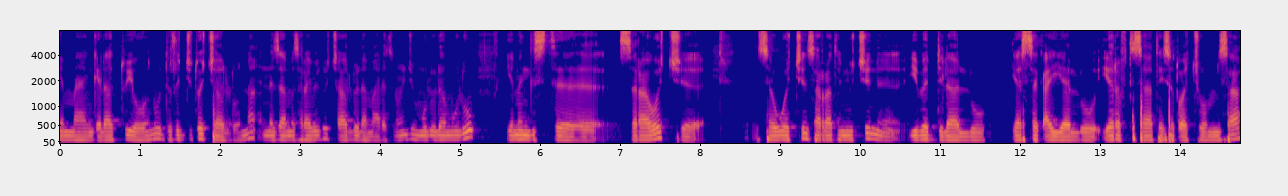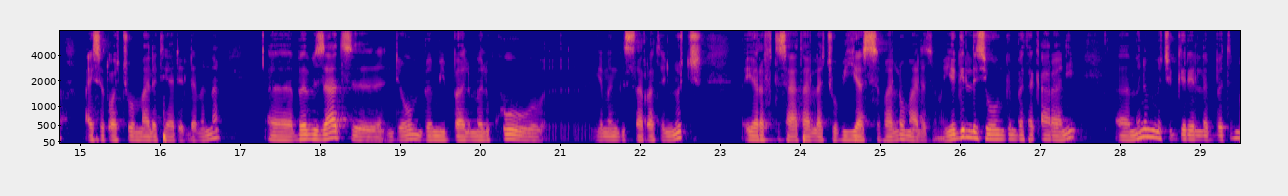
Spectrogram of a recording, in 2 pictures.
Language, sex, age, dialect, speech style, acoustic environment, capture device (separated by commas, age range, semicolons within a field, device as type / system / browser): Amharic, male, 25-34, Ethiopia - Gondar, focused, silence, mobile / Linux / Chrome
